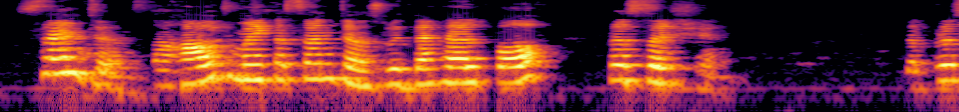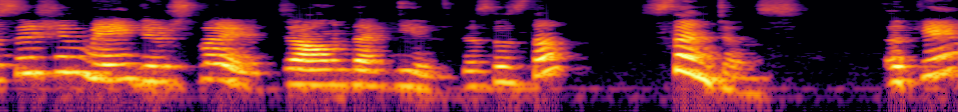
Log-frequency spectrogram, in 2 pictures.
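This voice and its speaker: In an English vocabulary class, a woman spells each word letter by letter and keeps checking in with "okay?". She has a high-pitched, slightly bright voice, and the room echoes with her somewhat distant from the microphone.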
